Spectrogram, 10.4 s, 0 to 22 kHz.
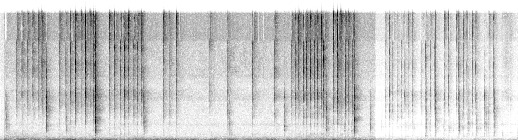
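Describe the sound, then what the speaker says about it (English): Sharp clicky mouse-switch buttons on a Manba One V2 game controller, pressed in quick irregular bursts of crisp clicks, fairly close and alone, with a low steady hum underneath that drops away near the end. "They use clicky mouse switches now, and they're not hard to press anymore."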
